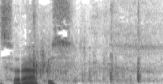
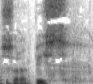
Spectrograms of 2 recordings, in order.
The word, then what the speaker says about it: Sorapìs: Ci dirigiamo verso il famosissimo Lago del Sorapiss. O Sorapìs, visto che c'è l'accento sulla i.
